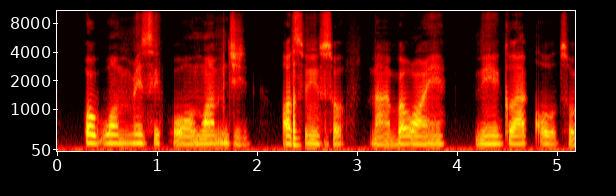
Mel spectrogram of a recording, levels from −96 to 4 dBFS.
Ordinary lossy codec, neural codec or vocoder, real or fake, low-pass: none; autoencoder, 22.05 kHz, a latent of 192 numbers a frame, VITS, trained on many speakers; fake; none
